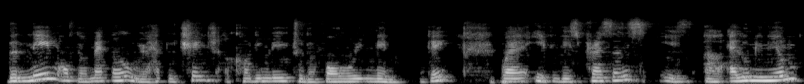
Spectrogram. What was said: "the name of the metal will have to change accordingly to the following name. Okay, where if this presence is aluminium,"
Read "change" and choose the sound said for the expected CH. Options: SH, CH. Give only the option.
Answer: CH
